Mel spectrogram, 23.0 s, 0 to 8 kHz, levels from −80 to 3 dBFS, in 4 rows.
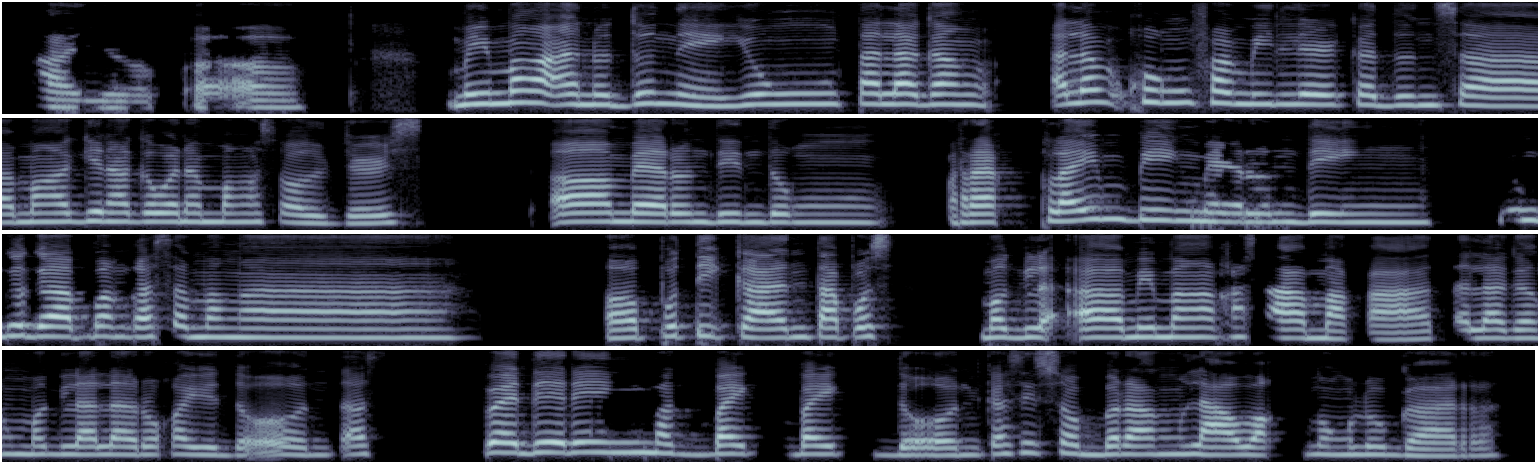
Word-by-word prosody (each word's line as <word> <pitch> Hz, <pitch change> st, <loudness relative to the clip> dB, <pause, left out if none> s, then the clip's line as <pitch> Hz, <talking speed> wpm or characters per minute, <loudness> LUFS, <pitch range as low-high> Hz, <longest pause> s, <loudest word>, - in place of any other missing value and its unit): Hayop, 180 Hz, -3 st, -4 dB
oo. 190 Hz, 0 st, -2 dB, 0.7 s
May 270 Hz, +3 st, +2 dB
mga 315 Hz, 0 st, +5 dB
ano 260 Hz, -, +2 dB
do'n 280 Hz, +4 st, -1 dB
eh, 230 Hz, -2 st, 0 dB
'yung 280 Hz, +1 st, 0 dB
talagang 270 Hz, -2 st, +3 dB, 0.2 s
alam 315 Hz, +4 st, +1 dB
kung 315 Hz, -2 st, 0 dB
familiar 275 Hz, -3 st, +1 dB
ka 255 Hz, -1 st, -1 dB
do'n 245 Hz, +1 st, -2 dB
sa 225 Hz, -3 st, +2 dB
mga 230 Hz, +1 st, +1 dB, 0.2 s
ginagawa 235 Hz, 0 st, +1 dB
ng 230 Hz, -, -1 dB
mga 230 Hz, 0 st, -2 dB
soldiers 200 Hz, 0 st, -3 dB, 0.5 s
ah, 235 Hz, +1 st, +5 dB
meron 225 Hz, -1 st, +3 dB
din 225 Hz, -1 st, -2 dB
dung 215 Hz, -1 st, -5 dB, 0.2 s
rock 220 Hz, 0 st, +1 dB
climbing 275 Hz, 0 st, +1 dB
meron 225 Hz, -2 st, -1 dB
ding 220 Hz, -1 st, -2 dB, 0.3 s
'yung 275 Hz, 0 st, -2 dB
gagapang 270 Hz, -1 st, +4 dB
ka 250 Hz, -, +4 dB
sa 275 Hz, -, -1 dB
mga 250 Hz, -1 st, +1 dB, 1.3 s
ah, 225 Hz, +1 st, +3 dB
putikan 250 Hz, -3 st, +1 dB
tapos 255 Hz, +2 st, +1 dB, 0.3 s
magla 240 Hz, 0 st, +1 dB
ah, 245 Hz, +1 st, +5 dB
may 250 Hz, 0 st, +1 dB
mga 250 Hz, -1 st, +1 dB
kasama 225 Hz, -4 st, +2 dB
ka 185 Hz, +2 st, -1 dB
talagang 220 Hz, 0 st, -1 dB
maglalaro 215 Hz, -1 st, 0 dB
kayo 210 Hz, -2 st, -2 dB
doon. 195 Hz, +1 st, -3 dB
Tas 220 Hz, +2 st, -5 dB, 0.3 s
puwede 265 Hz, 0 st, +4 dB
ring 270 Hz, 0 st, 0 dB
mag-bike 230 Hz, -1 st, -1 dB
bike 225 Hz, 0 st, -1 dB
do'n 195 Hz, 0 st, -2 dB
kasi 230 Hz, +3 st, -3 dB
sobrang 220 Hz, -2 st, 0 dB
lawak 200 Hz, -1 st, +3 dB
nung 210 Hz, -1 st, -5 dB
lugar. 185 Hz, -3 st, -3 dB
230 Hz, 150 wpm, -23 LUFS, 215-260 Hz, 1.3 s, mga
